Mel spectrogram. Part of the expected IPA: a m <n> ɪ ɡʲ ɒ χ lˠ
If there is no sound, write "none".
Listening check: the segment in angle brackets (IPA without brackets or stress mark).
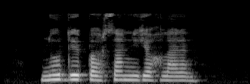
n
